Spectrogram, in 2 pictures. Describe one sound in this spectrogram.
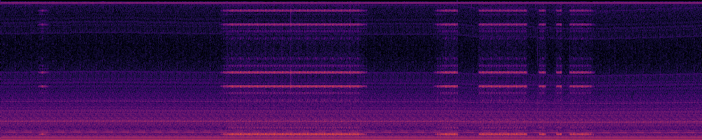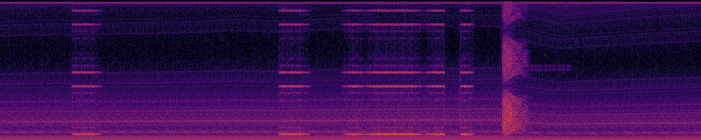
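A video game car engine hums steadily at high speed.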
